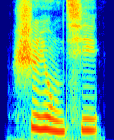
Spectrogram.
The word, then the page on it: 试用期: shì yòng qī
